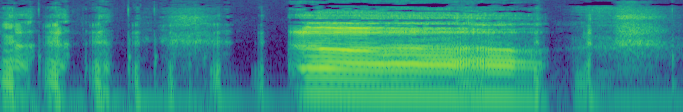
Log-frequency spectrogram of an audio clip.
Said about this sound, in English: We need another sound effect with groaning. People like, oh, that was stupid.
